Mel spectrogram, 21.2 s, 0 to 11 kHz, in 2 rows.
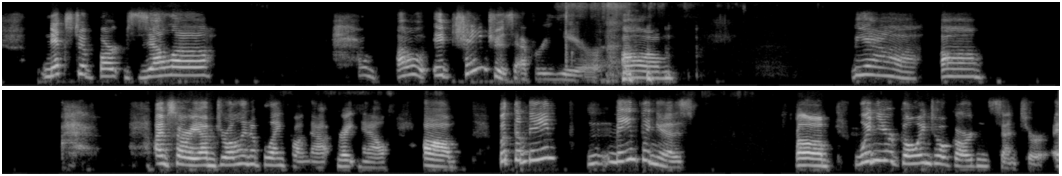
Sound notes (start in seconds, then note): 6.0 laughs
